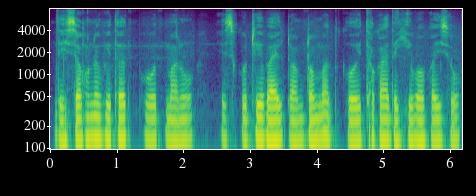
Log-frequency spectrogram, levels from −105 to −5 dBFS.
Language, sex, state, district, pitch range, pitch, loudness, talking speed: Assamese, male, Assam, Sonitpur, 120-130 Hz, 125 Hz, -19 LUFS, 105 wpm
